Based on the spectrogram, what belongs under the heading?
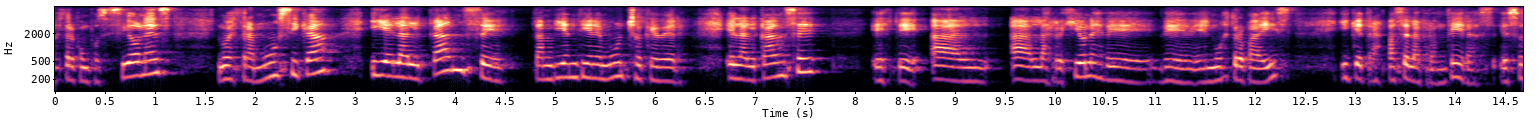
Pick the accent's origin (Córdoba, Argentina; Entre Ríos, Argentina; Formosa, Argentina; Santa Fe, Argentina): Formosa, Argentina; Vengo de la provincia de Formosa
